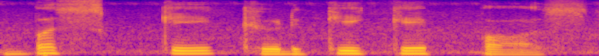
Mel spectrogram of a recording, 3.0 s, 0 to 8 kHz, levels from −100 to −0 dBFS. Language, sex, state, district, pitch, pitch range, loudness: Hindi, male, Uttar Pradesh, Shamli, 145 Hz, 125-150 Hz, -18 LUFS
